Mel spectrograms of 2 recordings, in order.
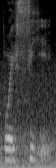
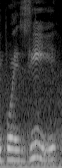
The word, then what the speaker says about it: Boise: Boise um and then people go really crazy if you're not saying boy C like with a c like the letter like boy C if you don't say boy C that even like I feel like I am not but if you don't say boy C and you say boy Z people go crazy it's it's as if you are a Californian they assume you're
